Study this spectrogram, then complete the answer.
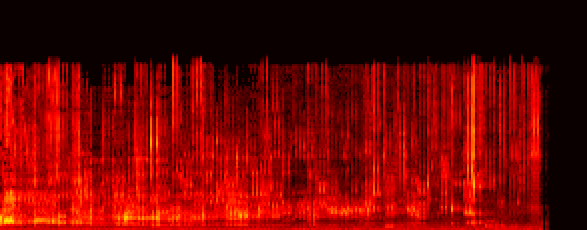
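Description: Coffee pours into a cup in a sound effect slowed to about seven seconds, giving a bright trickling, dripping stream that wavers in strength and then stops abruptly, close and alone.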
